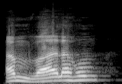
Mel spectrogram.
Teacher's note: اموالہم، میم کا اظہار ہوگا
